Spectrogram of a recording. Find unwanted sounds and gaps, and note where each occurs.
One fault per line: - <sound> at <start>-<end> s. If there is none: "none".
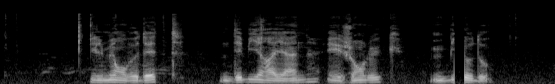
- dropout at 4.5-4.6 s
